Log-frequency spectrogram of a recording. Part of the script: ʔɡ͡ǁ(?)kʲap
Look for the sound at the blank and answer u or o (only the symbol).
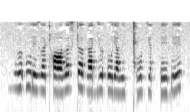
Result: o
